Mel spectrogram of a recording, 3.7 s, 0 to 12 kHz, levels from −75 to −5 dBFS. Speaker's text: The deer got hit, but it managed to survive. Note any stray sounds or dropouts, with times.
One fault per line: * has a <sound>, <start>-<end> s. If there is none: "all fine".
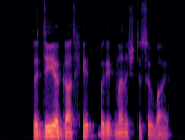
* has a dropout, 1.6-1.7 s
